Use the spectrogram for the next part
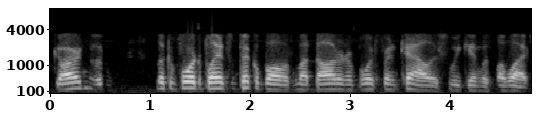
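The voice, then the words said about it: West Virginia accent. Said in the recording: “you have this great West Virginia accent”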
